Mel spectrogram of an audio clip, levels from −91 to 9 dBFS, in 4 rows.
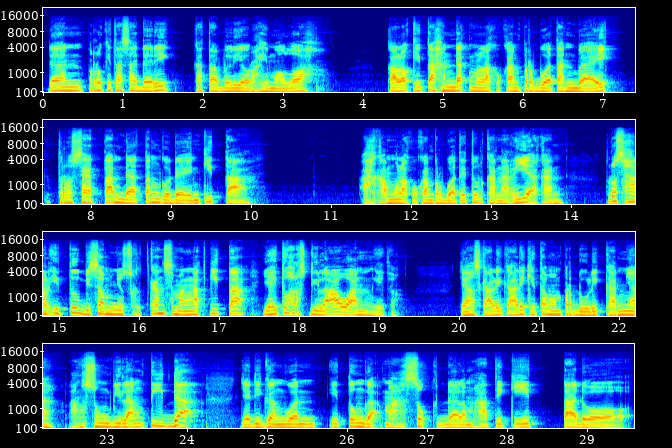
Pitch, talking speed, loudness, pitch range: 125 Hz, 105 wpm, -22 LUFS, 115-145 Hz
